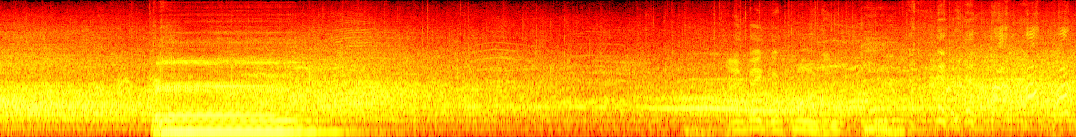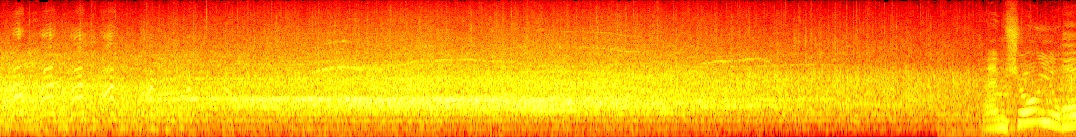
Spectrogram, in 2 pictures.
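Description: A large audience laughs and cheers loudly.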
